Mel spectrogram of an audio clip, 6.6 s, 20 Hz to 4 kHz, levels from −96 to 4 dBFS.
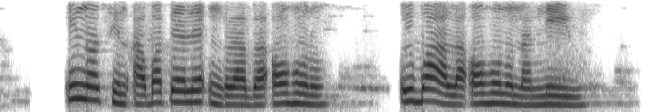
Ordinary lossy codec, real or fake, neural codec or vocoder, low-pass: Opus, 16 kbps; real; none; 3.6 kHz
